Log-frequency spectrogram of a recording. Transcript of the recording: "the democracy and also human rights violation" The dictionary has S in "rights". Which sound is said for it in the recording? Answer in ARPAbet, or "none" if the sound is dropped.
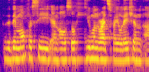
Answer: S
